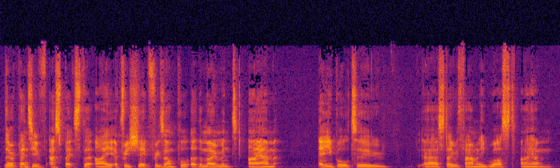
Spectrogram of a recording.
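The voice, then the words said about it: Southern English accent. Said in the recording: “I have a Southern English accent”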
